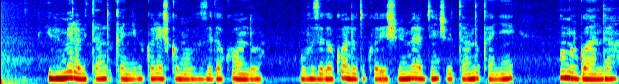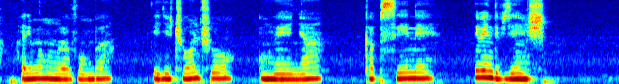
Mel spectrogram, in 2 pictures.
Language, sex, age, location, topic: Kinyarwanda, female, 18-24, Kigali, health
